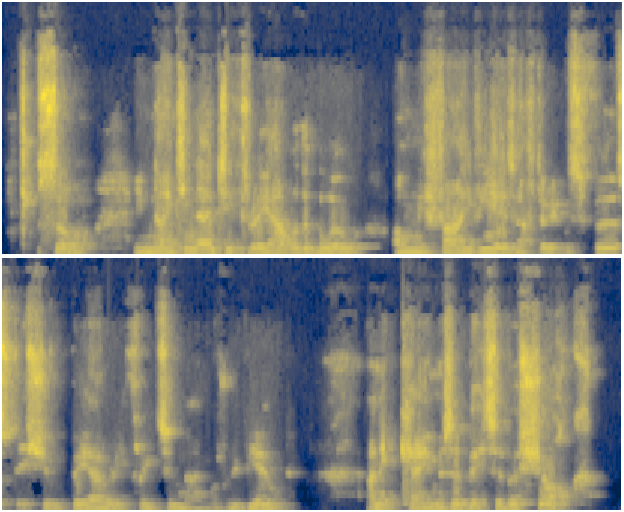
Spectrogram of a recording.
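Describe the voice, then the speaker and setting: Audible room echo surrounds a man speaking at medium pitch. His pitch swings very widely. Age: 60s. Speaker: building preservation specialist. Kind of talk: webinar presentation. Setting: online webinar. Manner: casual, conversational.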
